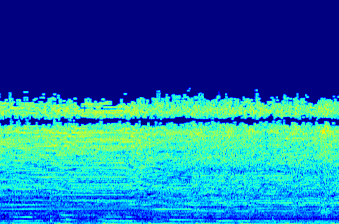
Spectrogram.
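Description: Music with a steady low beat, about two thumps a second, over sustained tones.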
